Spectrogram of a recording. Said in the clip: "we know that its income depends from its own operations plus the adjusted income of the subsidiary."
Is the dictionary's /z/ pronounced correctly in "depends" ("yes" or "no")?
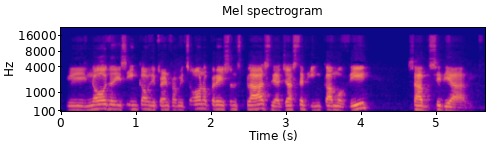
no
